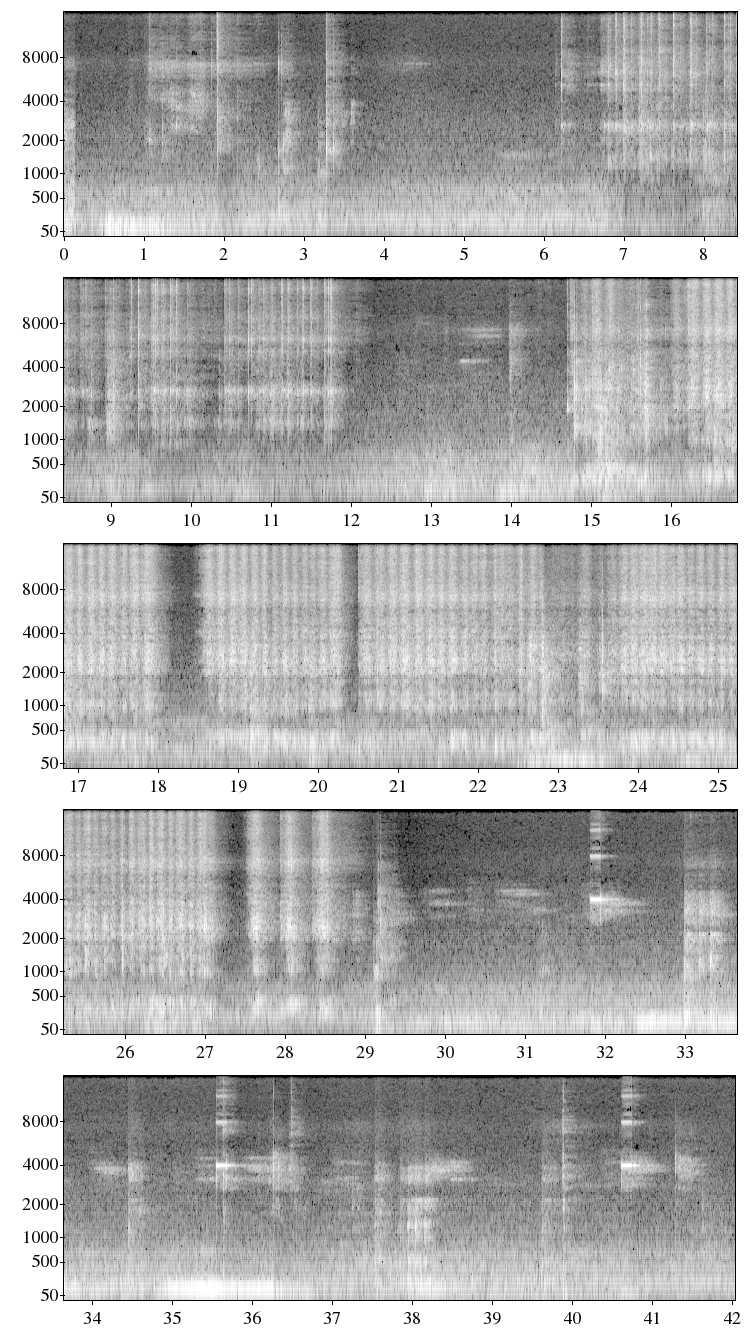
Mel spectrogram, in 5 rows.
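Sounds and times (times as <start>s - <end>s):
hand scrubbing hard surface: 14.8s - 28.8s.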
